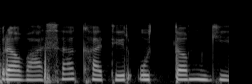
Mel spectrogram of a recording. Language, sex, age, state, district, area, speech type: Goan Konkani, female, 18-30, Goa, Salcete, rural, read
